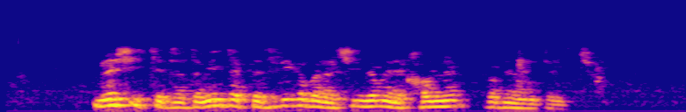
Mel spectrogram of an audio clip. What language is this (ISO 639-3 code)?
spa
